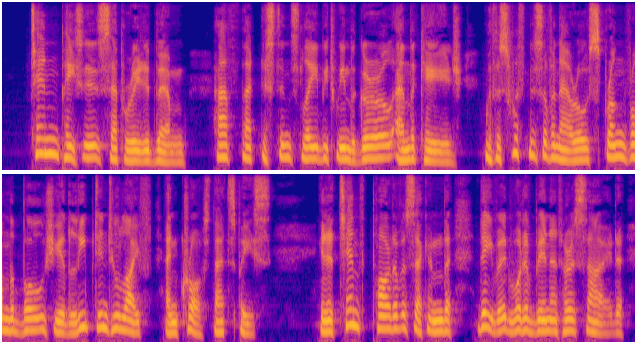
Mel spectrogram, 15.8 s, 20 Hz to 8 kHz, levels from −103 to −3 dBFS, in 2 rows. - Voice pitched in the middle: Yes, medium, 155 Hz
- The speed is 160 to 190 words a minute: Yes, average, 180 wpm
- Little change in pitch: No, average, 4.1 semitones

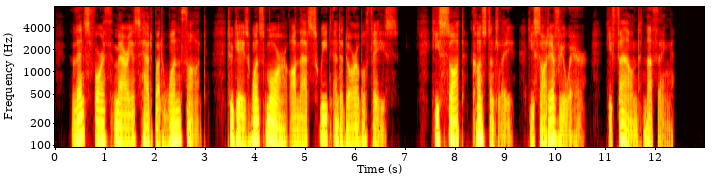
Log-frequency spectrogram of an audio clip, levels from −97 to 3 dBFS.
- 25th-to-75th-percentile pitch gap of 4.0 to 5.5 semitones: Yes, average, 4.3 semitones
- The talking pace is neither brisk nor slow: No, slow, 110 wpm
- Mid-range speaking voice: No, very low, 90 Hz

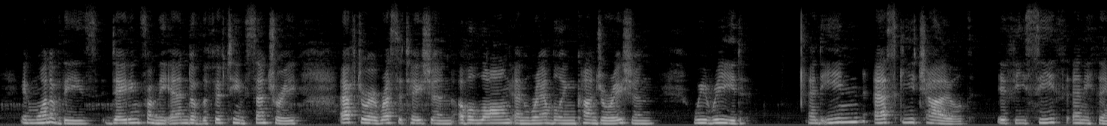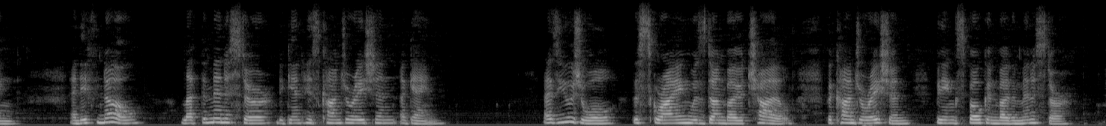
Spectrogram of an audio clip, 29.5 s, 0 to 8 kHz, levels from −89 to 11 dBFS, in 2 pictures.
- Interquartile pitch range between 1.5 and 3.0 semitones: Yes, average, 2.7 semitones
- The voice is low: No, high, 205 Hz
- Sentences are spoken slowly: Yes, slow, 120 wpm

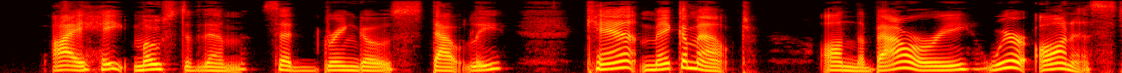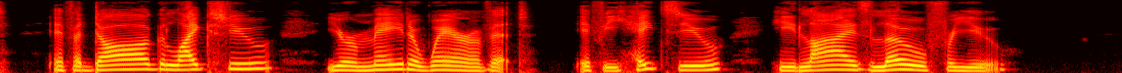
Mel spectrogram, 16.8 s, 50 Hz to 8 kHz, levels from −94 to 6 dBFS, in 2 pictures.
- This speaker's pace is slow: Yes, slow, 130 wpm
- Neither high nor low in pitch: Yes, medium, 180 Hz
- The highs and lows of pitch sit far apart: No, average, 4.3 semitones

